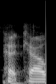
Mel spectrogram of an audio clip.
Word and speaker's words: Petkau: It is pronounced pet cow like a moo cow.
